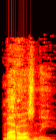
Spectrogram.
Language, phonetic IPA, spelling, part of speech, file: Russian, [mɐˈroznɨj], морозный, adjective, Ru-морозный.ogg
- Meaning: frosty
